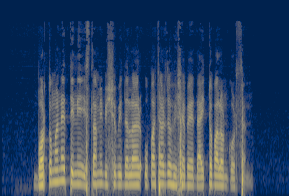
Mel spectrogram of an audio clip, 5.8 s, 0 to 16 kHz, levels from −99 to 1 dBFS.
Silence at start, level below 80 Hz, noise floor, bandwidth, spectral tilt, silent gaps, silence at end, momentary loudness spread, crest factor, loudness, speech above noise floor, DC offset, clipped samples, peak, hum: 0.7 s; -46 dBFS; -81 dBFS; 11.5 kHz; -8 dB/octave; none; 0.85 s; 6 LU; 22 dB; -24 LUFS; 58 dB; under 0.1%; under 0.1%; -4 dBFS; none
